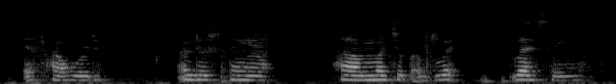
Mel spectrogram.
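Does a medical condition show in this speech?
Yes: spastic quadriplegic cerebral palsy.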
